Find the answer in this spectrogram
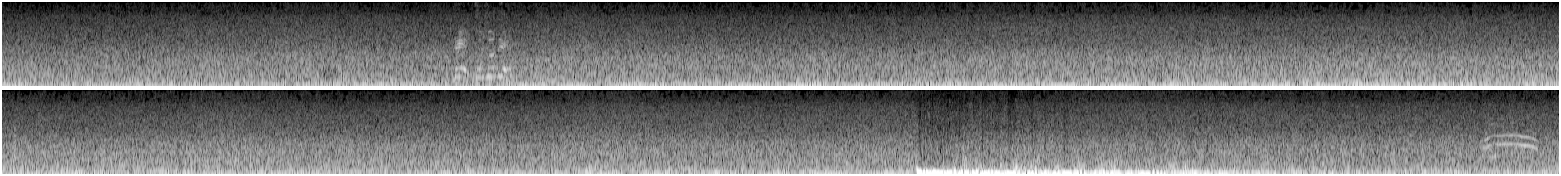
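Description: Heavy rain as a steady hiss. About twenty-five seconds in, a sudden loud, deep rumble begins and slowly fades.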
